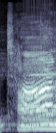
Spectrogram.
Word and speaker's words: Tiki Taane: was perfect timing and pronunciation on the name, by the way. I really enjoyed that. Thank you. It's Tiki Taane, so well done.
